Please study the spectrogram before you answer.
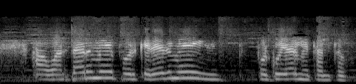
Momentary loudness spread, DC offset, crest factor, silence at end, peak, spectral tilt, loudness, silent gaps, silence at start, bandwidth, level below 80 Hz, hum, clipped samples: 14 LU; under 0.1%; 18 dB; 0 s; 0 dBFS; -1 dB/octave; -15 LUFS; none; 0 s; 10 kHz; under -90 dBFS; none; under 0.1%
